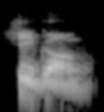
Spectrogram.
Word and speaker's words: qigong: How do you pronounce that? Qigong. So Okay. Qigong is an ancient Chinese martial art that's about mastering your breath and mastering your emotions and everything in your body.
